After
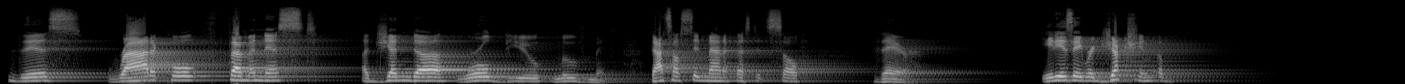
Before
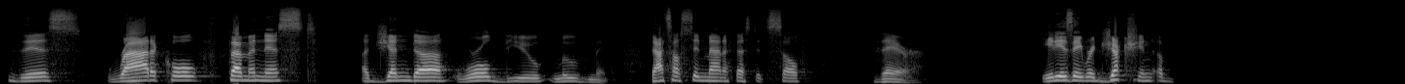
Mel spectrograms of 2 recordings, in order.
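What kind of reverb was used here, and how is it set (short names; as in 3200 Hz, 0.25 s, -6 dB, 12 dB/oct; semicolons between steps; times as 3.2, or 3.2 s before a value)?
spring tank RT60 2.2 s, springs 36 ms, chirp 60 ms, DRR 10.5 dB; gain +4 dB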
